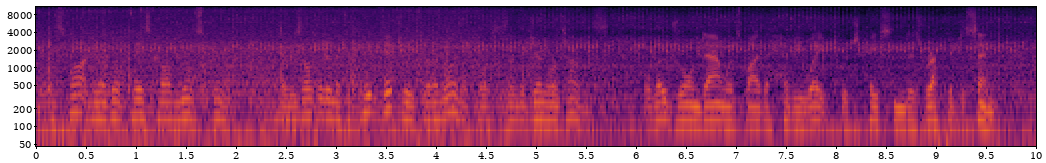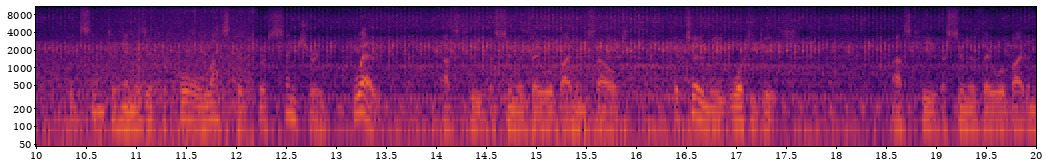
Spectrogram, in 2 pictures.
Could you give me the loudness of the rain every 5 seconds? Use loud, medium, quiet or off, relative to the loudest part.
loud, medium, loud, off.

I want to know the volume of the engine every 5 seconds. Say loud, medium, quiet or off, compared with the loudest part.
medium, medium, loud, loud.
